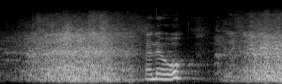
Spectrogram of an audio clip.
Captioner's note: audience laughing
